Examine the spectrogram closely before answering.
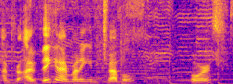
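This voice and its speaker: Man's voice with music in the background. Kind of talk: gameplay commentary. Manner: casual, playful.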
